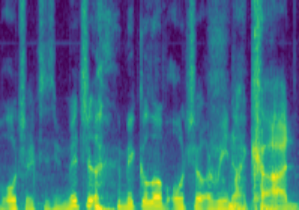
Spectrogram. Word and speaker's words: Michelob: 2023 will be played in Las Vegas at Mitch lob Ultra Arena Michelob how do you say Michelob Ultra Michelob Michelob Ultra excuse you Mitchell Michelob Ultra Arena my god dude I don't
